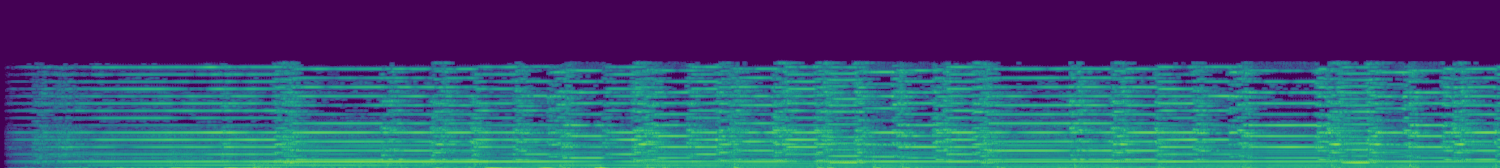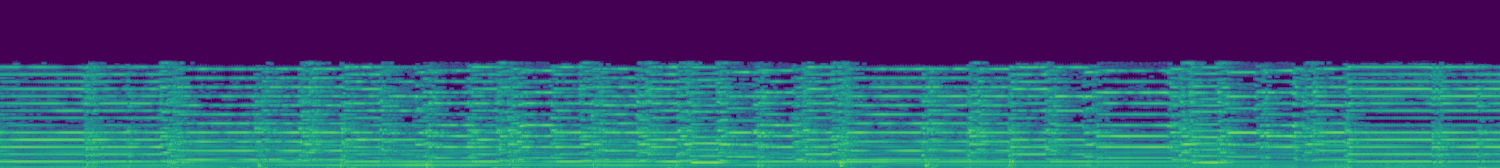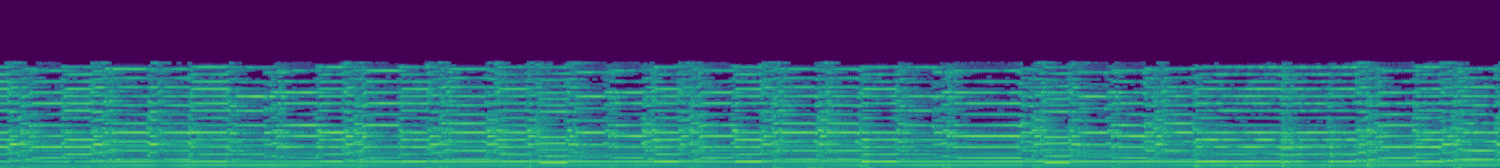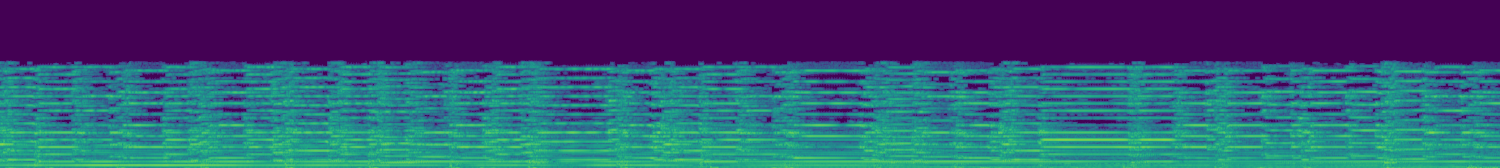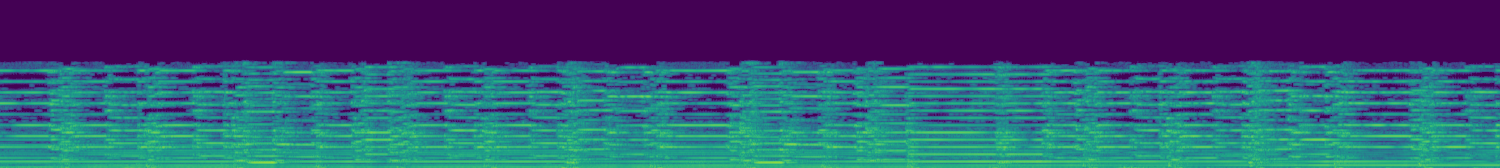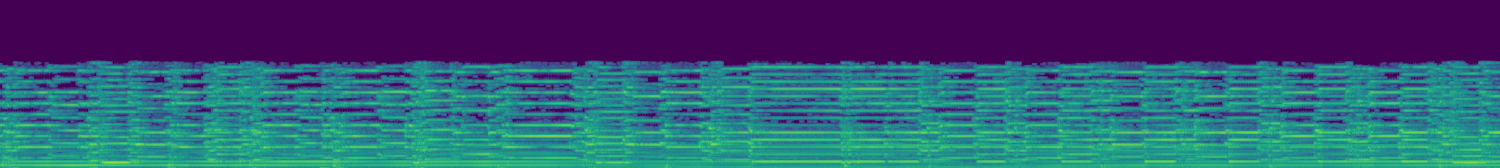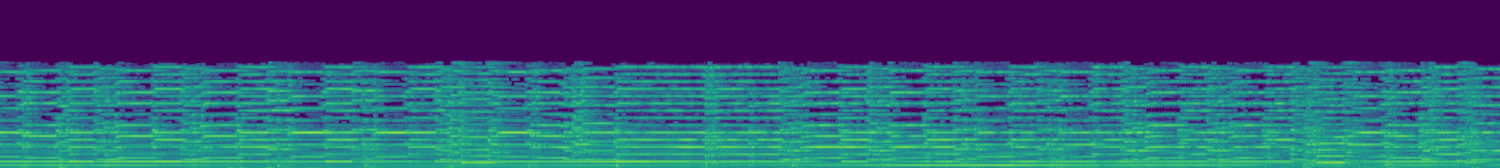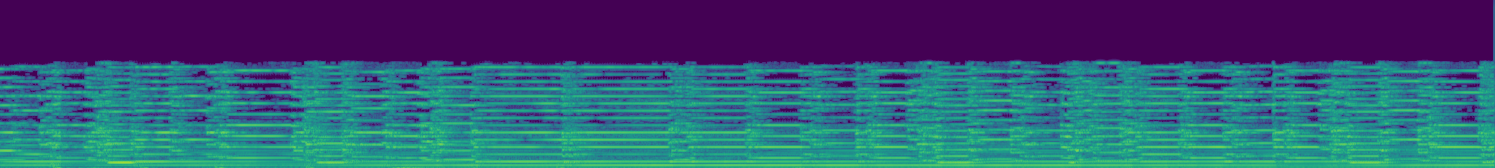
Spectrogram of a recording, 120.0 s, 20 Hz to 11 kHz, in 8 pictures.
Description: Extracts from 2005 competition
